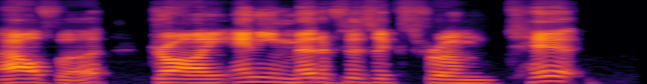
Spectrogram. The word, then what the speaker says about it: Taoism: JMD Apologetics 101, who I've interacted with a couple times, is, are you, Alpha, drawing any metaphysics from Taoism? Yeah, it's a D, even though it's a T.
